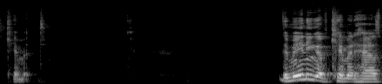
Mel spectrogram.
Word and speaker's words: Kemet: means the black land all of these names were originally spelled without vowels so for example kmt represents kimet the meaning of kimet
